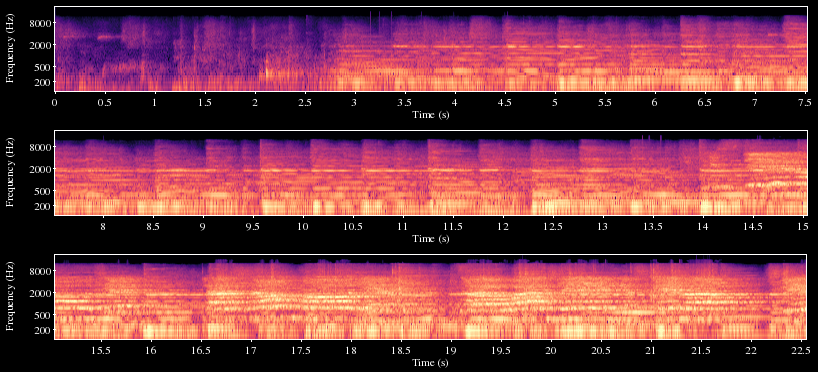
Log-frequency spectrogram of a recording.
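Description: A guitar starts playing a few seconds in, and about halfway through a group of girls' and women's voices joins it, singing a hymn that grows loud.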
